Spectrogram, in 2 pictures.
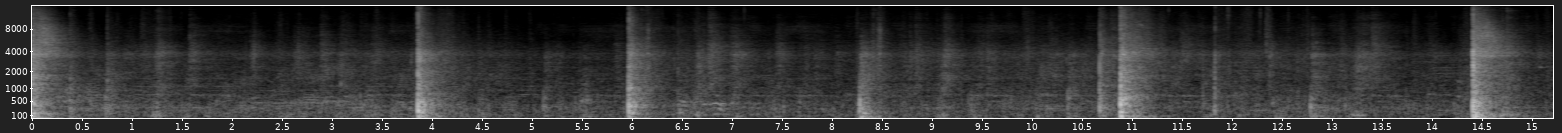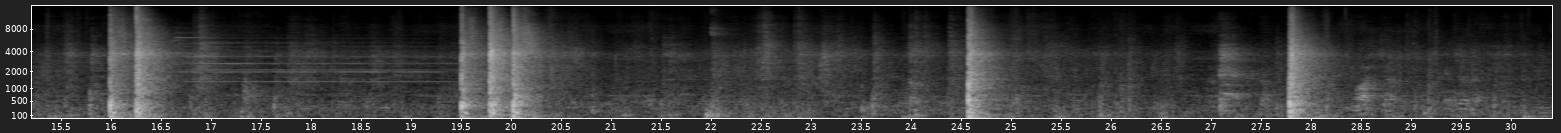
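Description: Punches landing on boxing pads: about a dozen sharp smacks spread irregularly, a few in quick pairs, each with a short ring after it.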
